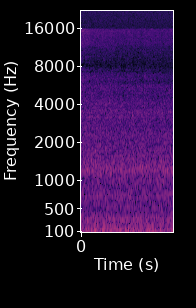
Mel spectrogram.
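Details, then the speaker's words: HVAC air handler supply vent after airflow/fan speed was set correctly, 70°F home and 49°F supply air (about a 21-degree split): low, even rush of air with no roar or whistle; normal quiet airflow, earlier loud sound gone. "airflow on this vent is great no longer have that loud sound"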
